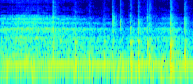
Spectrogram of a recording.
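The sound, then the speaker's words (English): Typing on a computer keyboard, a quick run of faint, irregular key clicks over a steady low hum. “Sorry for the typing.”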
